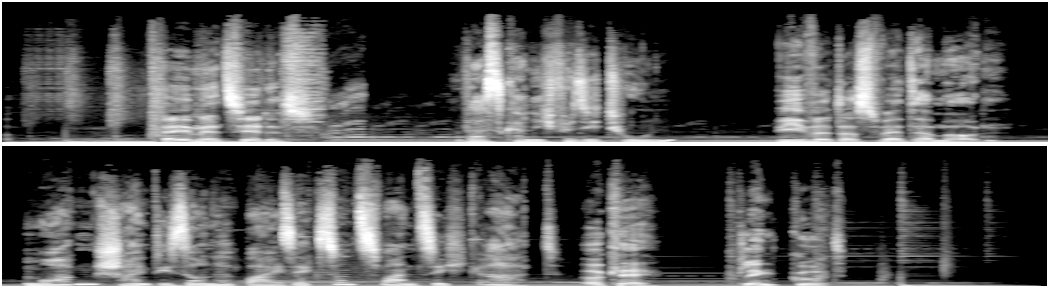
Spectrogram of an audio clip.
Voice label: werbung; mercedes

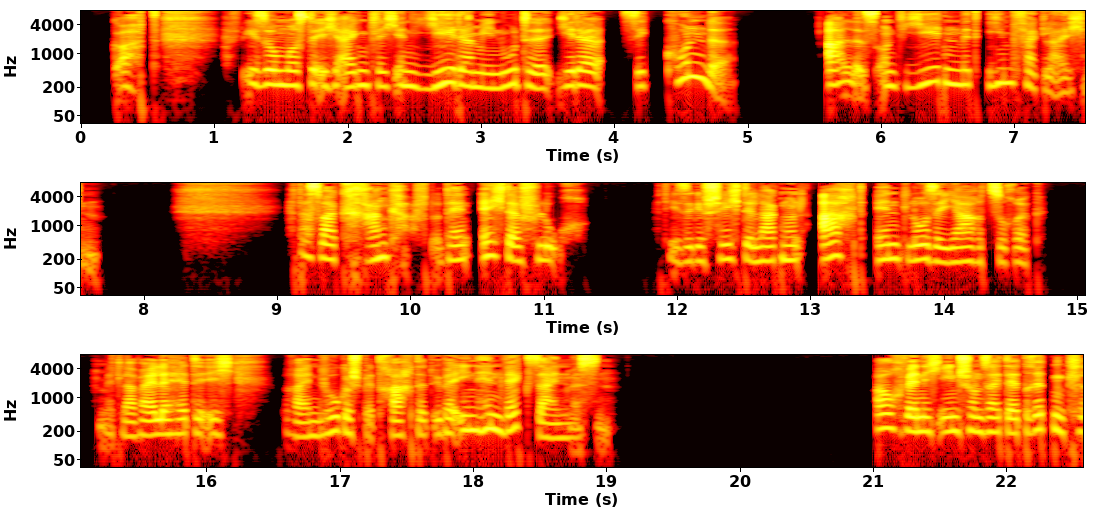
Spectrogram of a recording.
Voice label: Ausschnitt Hörbuch; immer wieder verfuhrung; Muttersprache Deutsch

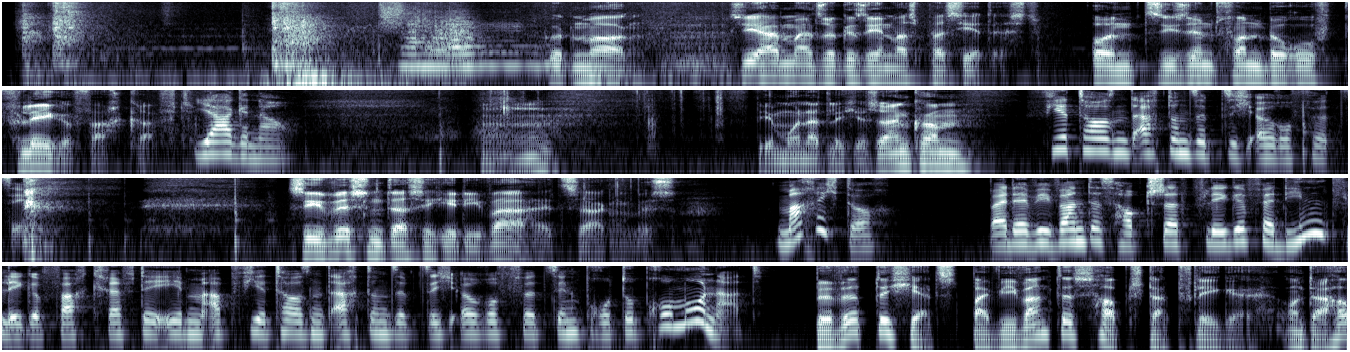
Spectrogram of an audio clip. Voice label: werbung vernehmung; vivantes

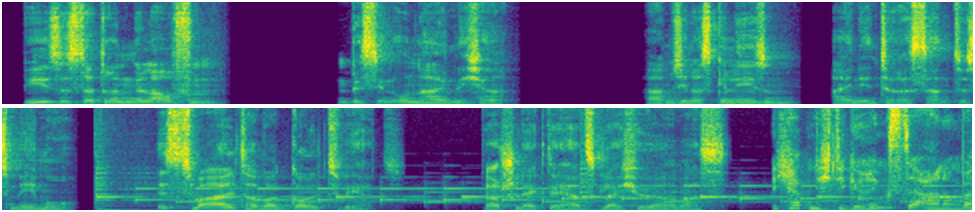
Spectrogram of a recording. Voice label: hoerspiel krimi

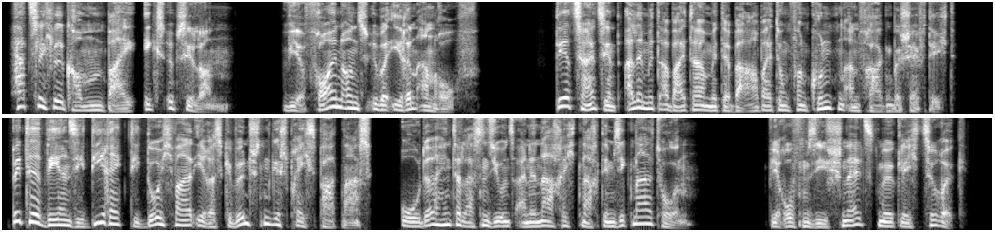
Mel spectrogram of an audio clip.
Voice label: telefonansage

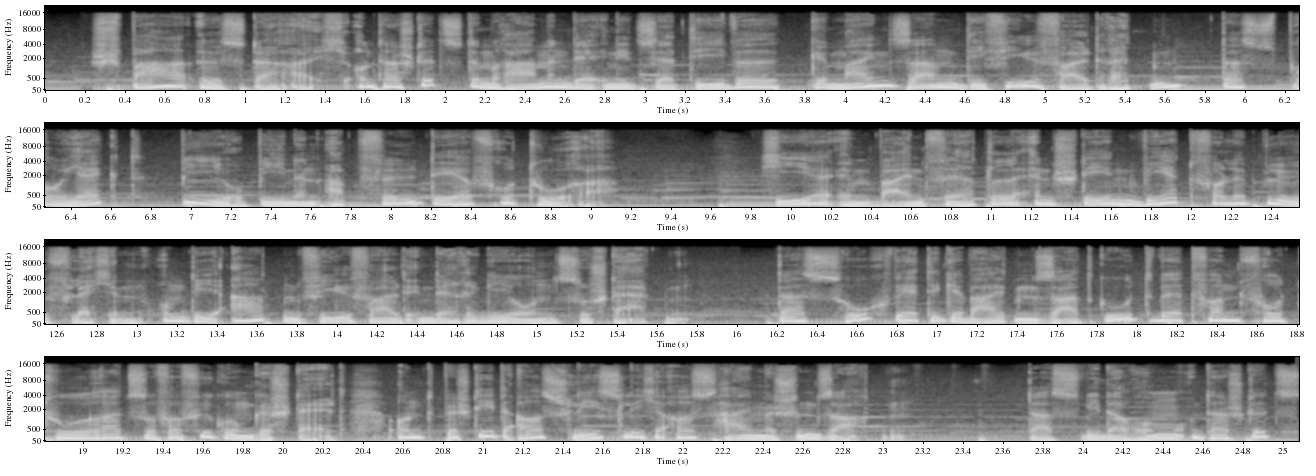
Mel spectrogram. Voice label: doku werbung; Sprecher in Augsburg, München, Stuttgart, Ulm, Utting am Ammersee; Muttersprache Deutsch

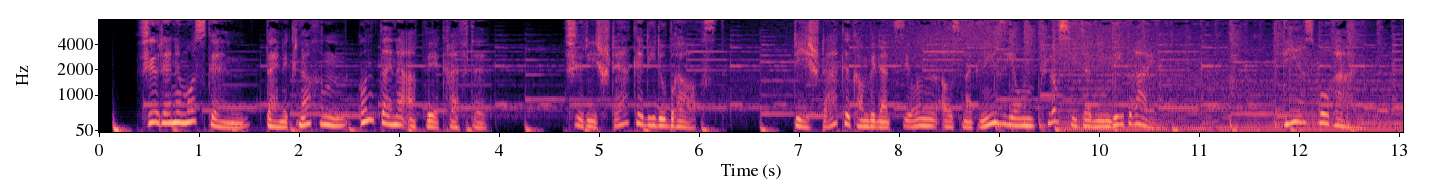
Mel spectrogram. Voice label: tv spot; diasporal

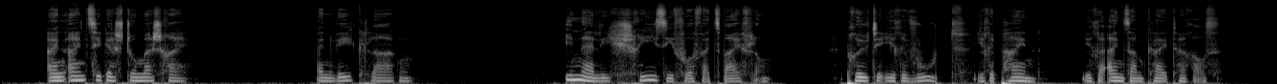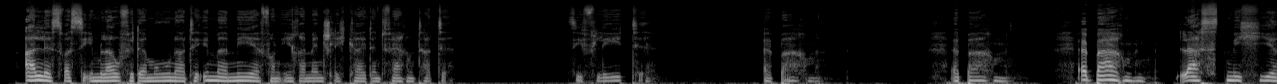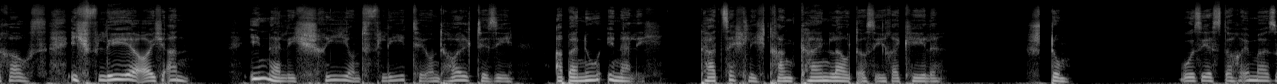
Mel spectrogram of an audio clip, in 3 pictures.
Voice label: erzaehlung totenlied; Muttersprache Deutsch, Deutsch/Schweizerdeutsch

